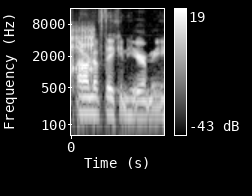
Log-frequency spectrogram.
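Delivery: plain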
